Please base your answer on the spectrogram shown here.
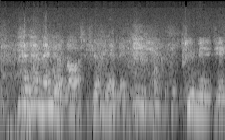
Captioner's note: laughter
